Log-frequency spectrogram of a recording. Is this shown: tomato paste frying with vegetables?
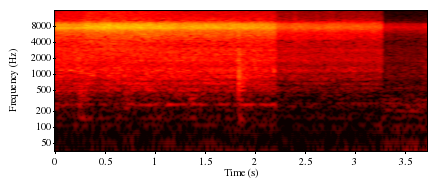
yes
